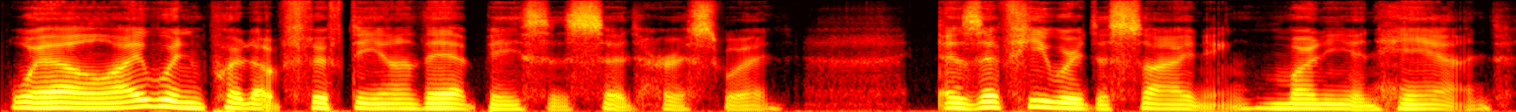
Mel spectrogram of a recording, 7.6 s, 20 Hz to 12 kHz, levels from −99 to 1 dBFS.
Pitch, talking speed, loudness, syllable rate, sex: 140 Hz, 150 wpm, -18 LUFS, 4.0 syllables/s, female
